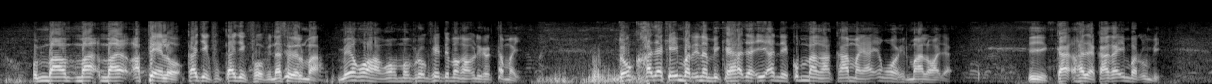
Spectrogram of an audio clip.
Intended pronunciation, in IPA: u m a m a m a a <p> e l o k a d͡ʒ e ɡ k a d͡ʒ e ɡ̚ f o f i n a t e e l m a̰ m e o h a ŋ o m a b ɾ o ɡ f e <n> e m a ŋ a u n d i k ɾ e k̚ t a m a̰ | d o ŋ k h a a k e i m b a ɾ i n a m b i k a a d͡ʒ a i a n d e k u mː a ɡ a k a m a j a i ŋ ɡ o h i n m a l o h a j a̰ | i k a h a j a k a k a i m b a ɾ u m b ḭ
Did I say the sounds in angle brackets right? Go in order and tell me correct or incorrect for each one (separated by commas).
correct, incorrect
